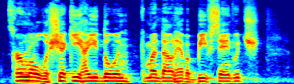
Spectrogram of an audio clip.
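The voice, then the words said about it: Put-on Midwest accent. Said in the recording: “They get the Midwest accent. It's golden.”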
